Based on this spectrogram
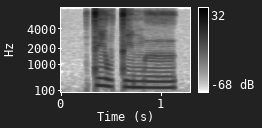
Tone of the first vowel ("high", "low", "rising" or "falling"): falling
